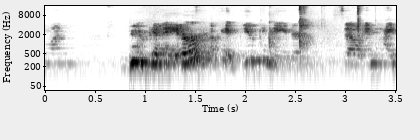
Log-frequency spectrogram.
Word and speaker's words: buccinator: How do you pronounce the B one? Buccinator.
